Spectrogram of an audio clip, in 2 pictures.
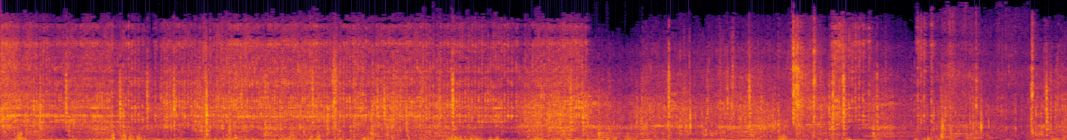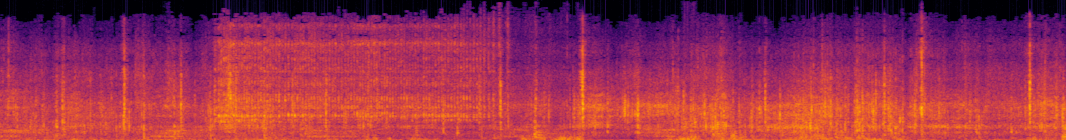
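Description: Mountain bike ridden fast over a rough, leaf-covered forest trail: wind buffets the camera microphone, and the tyres on dirt and dry leaves mix with frequent rattles and knocks from the bike over bumps.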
